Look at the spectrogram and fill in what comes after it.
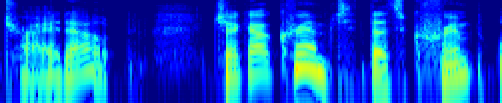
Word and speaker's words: Crimpd: Crimped has you covered. So check it out. Crimped is spelled C-R-I-M-P-D. That's crimp with a D at the end.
